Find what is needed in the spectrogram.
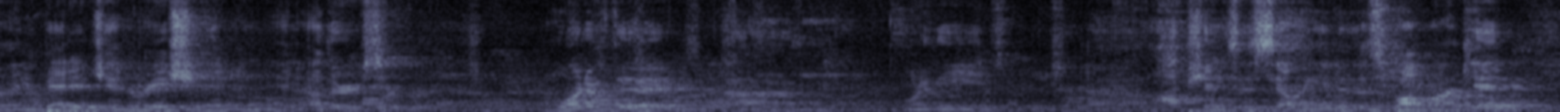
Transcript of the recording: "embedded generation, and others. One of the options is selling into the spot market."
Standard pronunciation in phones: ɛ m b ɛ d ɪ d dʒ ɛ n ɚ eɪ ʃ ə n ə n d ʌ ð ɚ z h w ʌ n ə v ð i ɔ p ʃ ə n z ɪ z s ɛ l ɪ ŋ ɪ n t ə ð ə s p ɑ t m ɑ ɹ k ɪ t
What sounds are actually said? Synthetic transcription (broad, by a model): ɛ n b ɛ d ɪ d dʒ ɛ n ɚ eɪ ʃ ə n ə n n ʌ ð ɚ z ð w ʌ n ə v ð i ɔ p ʃ ə n z ɪ z s ɛ l ɪ ŋ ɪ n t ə ð ə s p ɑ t m ɑ ɹ k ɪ t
